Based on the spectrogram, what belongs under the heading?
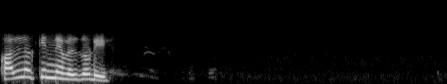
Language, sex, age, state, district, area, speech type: Dogri, female, 18-30, Jammu and Kashmir, Samba, rural, conversation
